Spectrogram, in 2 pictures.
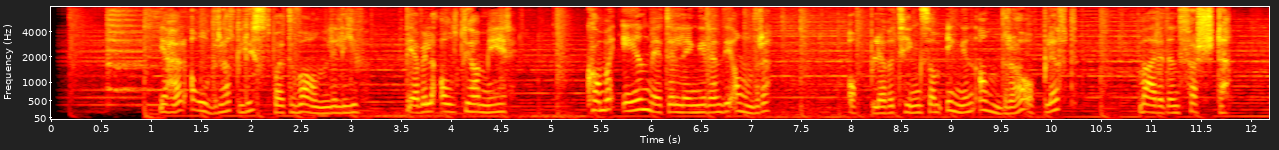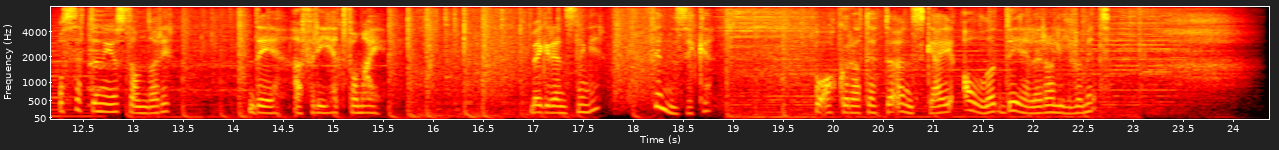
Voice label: Norwegian voice over, Norwegian voice talent; Norwegian female voice overs; locutora noruega

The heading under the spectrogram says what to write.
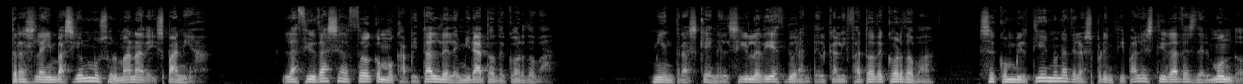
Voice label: locutor spanish voiceover

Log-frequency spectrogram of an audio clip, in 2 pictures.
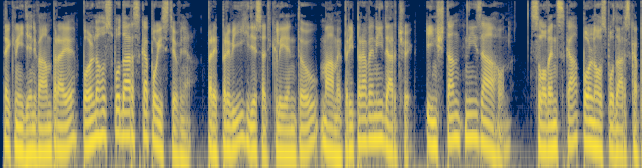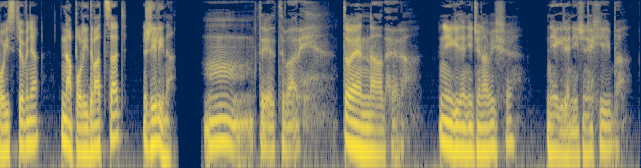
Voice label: locutor eslovaco slovak voiceover

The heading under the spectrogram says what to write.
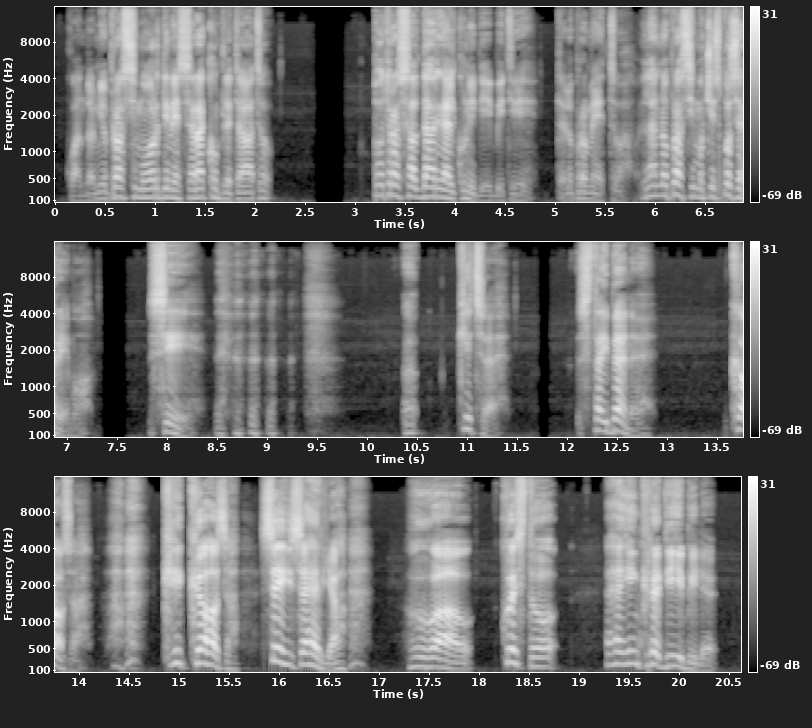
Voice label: locutor italiano italian voiceover

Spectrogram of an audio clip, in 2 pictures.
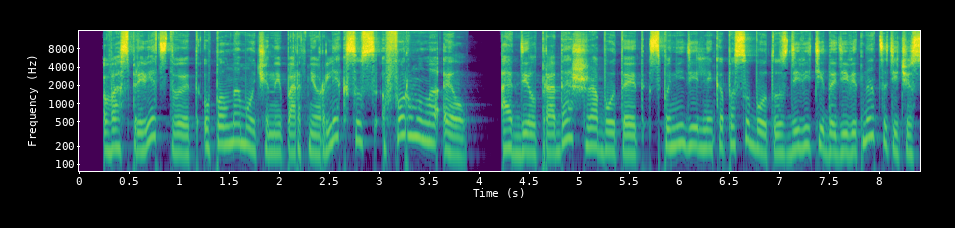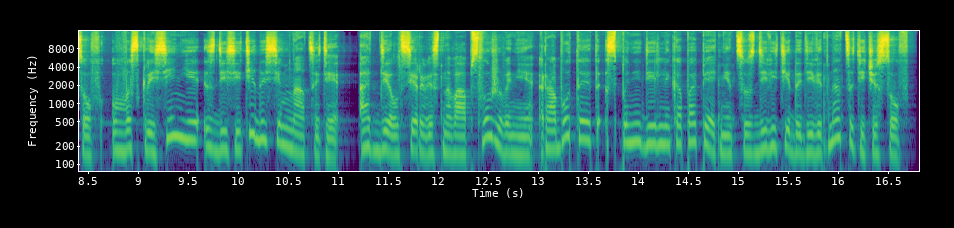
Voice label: russian voiceover, locutora rusa

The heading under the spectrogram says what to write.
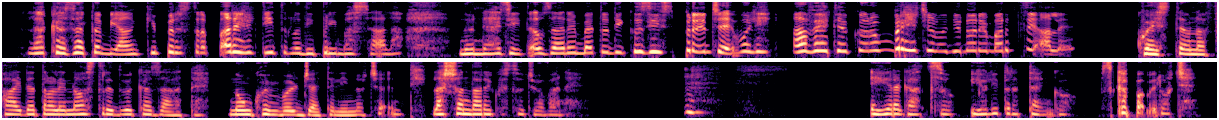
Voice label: locutora italiana italian voiceover; Italian voice artist, locutora italiana de doblaje. Locutor italiano doblaje

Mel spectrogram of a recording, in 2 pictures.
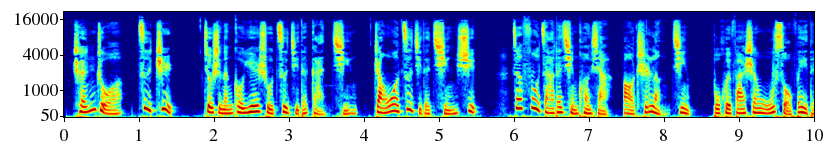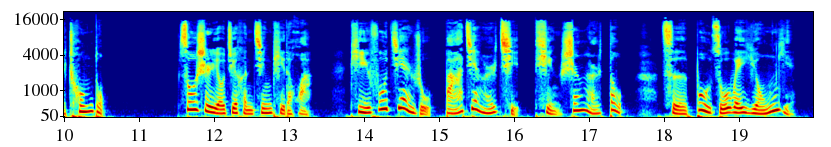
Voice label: chinese female voiceover; locutora china

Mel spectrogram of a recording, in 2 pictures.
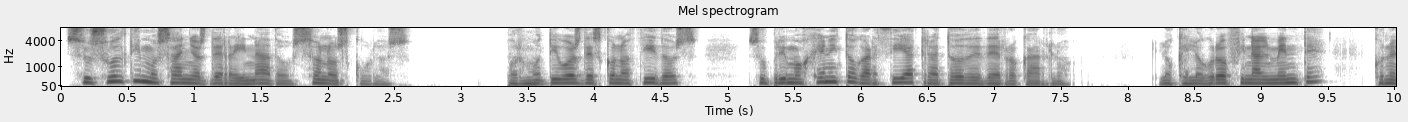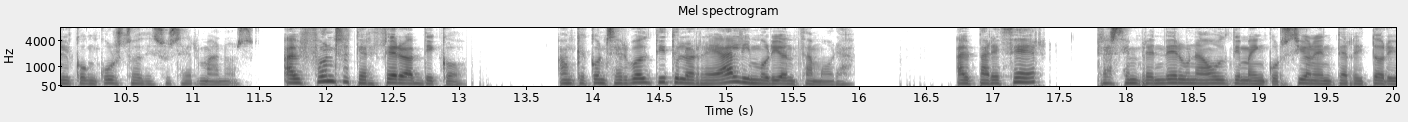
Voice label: locutora espanola spanish voiceover; locutores spain

